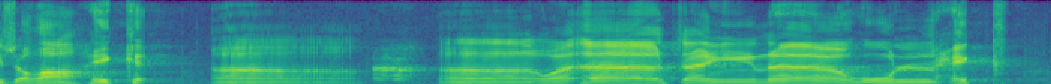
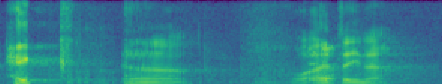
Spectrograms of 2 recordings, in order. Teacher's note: Huruf kaf ni huruf hamas. Huruf angin. Entah mati, dia bila kita mati bunyi angin dia.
